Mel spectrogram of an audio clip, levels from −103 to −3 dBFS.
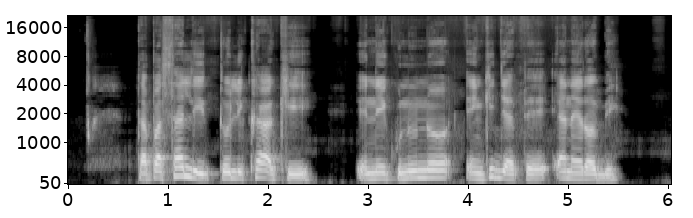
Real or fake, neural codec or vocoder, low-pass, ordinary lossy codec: fake; vocoder, 44.1 kHz, 128 mel bands every 512 samples, BigVGAN v2; none; none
